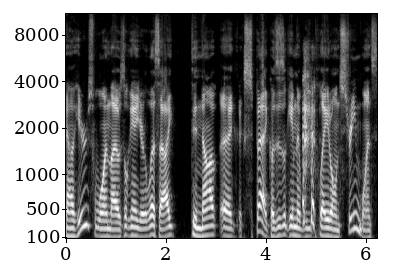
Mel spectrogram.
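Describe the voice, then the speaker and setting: A man speaks with a bright, sharp tone at a medium pitch and ordinary pitch variation. His pace is moderate, and the recording is very clean with a silent background. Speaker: podcast host. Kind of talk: casual interview chat.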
